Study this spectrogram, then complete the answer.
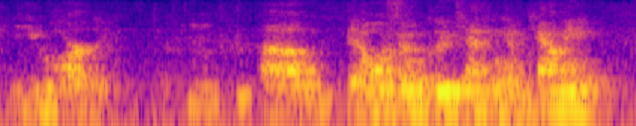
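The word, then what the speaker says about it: Euharlee: city in bartow county spelled e-u-h-a-r-l-e-e which i have since learned is pronounced you hardly it also includes effingham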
